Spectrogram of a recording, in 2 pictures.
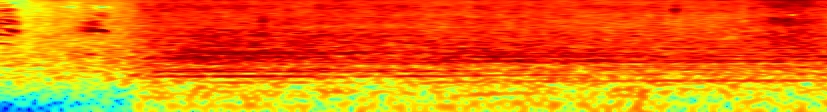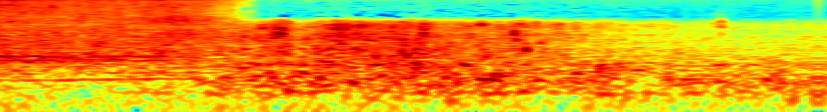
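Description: A steady droning hum over rushing water noise. About four seconds in it gives way to a duller, muffled rumble of surf breaking over a reef, heard from underwater.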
